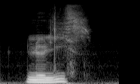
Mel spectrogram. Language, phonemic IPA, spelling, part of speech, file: French, /lis/, lys, noun, Fr-lys.ogg
- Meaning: alternative spelling of lis (“lily”)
